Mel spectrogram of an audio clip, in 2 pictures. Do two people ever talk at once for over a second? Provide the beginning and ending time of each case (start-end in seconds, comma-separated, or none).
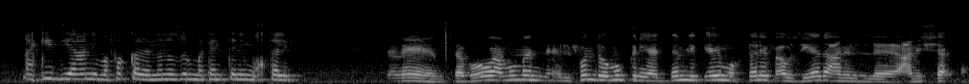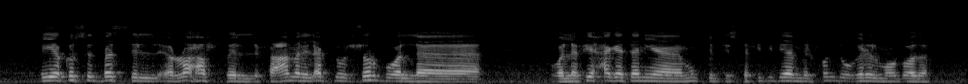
none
